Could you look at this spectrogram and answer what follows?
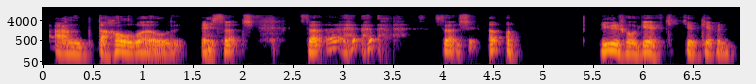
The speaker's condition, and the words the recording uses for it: Stuttering. I talk with a stammer, and that's fine.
